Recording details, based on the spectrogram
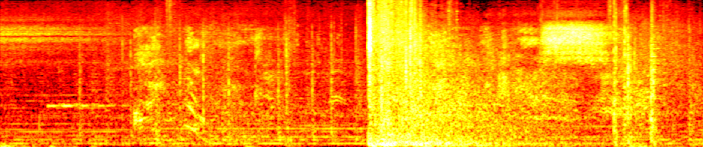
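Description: Halo Infinite gunfire and rocket launcher shots: steady game ambience and scattered impacts give way to one loud, broadband boom midway, followed by a long rumbling decay and a few sharper hits near the end, with a voice talking over it.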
